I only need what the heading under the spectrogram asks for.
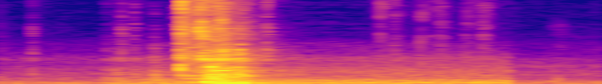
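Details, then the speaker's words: Mini fridge not cooling: shaking the removed overload relay from behind the compressor gives a short loose clatter of broken contacts inside; relay bad, replaced with new one. "Oh, yeah. This relay is definitely bad. You can hear the contacts in there."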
